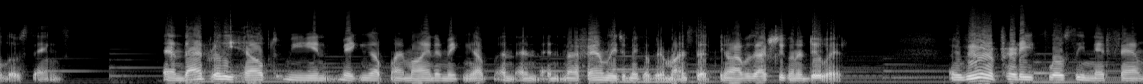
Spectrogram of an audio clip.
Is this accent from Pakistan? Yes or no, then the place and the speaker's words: yes; Pakistan; moved away as an adult; I am 25 years old, and I am from Pakistan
